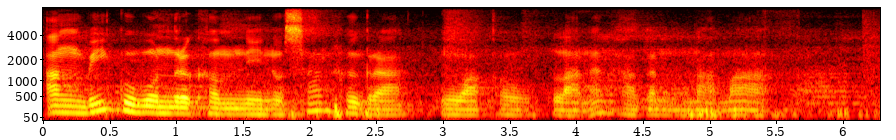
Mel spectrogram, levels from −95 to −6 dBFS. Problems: constant background noise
